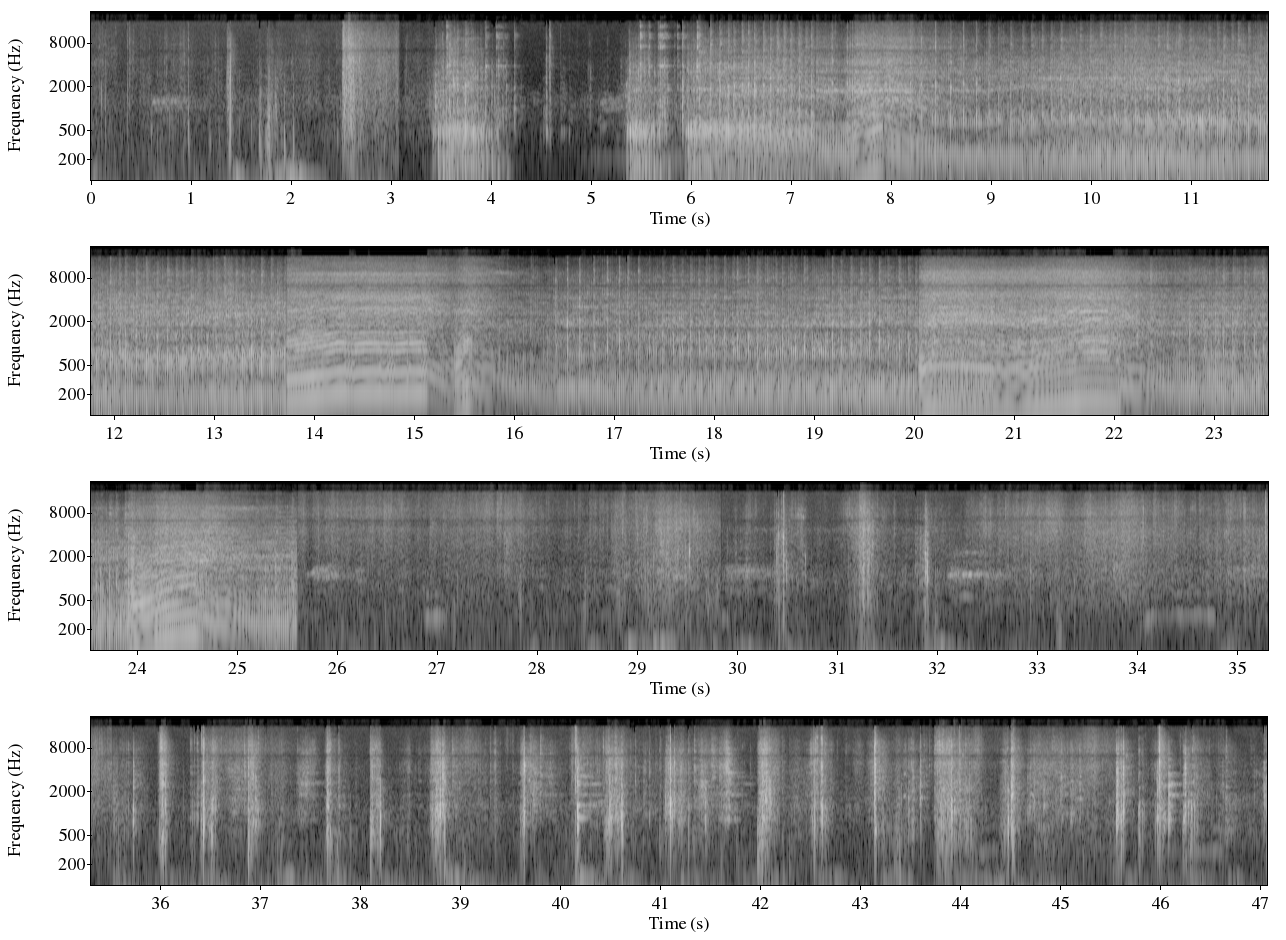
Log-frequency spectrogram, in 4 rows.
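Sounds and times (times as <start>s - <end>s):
chainsaw revving: 3.4s - 4.2s, 5.4s - 25.6s
chainsaw starting knocks: 5.4s - 13.8s.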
